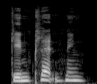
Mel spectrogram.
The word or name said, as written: genplantning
